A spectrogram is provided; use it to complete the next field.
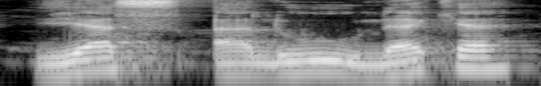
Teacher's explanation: سین سیٹی کی آواز نکلنی ہے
